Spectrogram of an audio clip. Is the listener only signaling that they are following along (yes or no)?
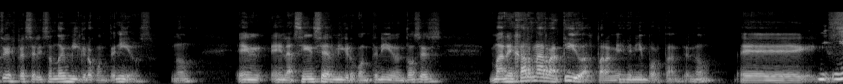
no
